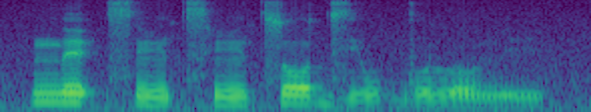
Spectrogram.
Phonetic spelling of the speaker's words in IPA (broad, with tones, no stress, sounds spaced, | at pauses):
n̪ e˦ ʔ s ĩ˧ t͡sʰ ĩ˧ t͡s o˦ d͡z j u˧ ɡ u˧ l o˨˩ n i˥˧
